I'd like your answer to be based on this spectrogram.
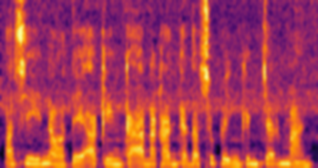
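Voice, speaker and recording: High-pitched, fretful Ilocano mother played by an actress. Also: normal speed, a little hiss or hum, natural voice. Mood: concerned, gossipy. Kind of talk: Filipino radio drama comedy acting.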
